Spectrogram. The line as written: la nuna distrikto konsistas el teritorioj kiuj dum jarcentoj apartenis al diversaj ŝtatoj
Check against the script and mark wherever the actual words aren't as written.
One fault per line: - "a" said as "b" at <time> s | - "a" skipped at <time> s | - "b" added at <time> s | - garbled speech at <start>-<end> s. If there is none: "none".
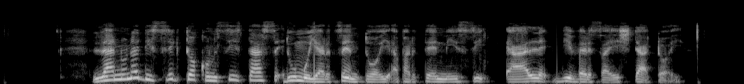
- "el teritorioj kiuj" skipped at 2.7 s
